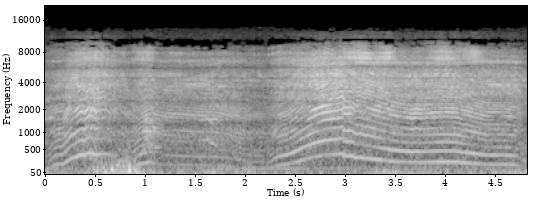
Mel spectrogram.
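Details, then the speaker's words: Kyosho FW05 nitro RC car from eBay, rebuilt with new fuel lines and a cleared high-speed needle blockage, bench-tuned and driven: high whine climbs lazily off the bottom; low-speed needle sluggish, deliberately left running rich for now. "I like it though good car looks like the low-speed needles a little sluggish too still but like I said I'm gonna let it run rich for a while nobody's coming"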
